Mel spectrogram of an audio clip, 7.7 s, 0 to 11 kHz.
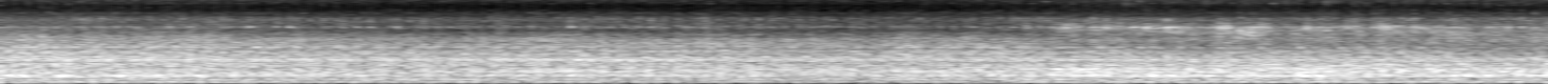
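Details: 2004 Volvo truck diesel, recorded with the hood open after the truck sat 6 years in a truck graveyard: steady, even idle with a low rumble and no knocks or misses; sounds healthy.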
